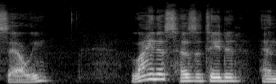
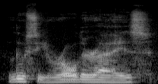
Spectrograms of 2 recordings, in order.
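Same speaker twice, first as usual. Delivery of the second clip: ordinary delivery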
